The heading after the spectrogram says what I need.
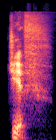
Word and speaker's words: GIF: hard G GIF GIF hard G GIF yes GIF is the proper way um I built websites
